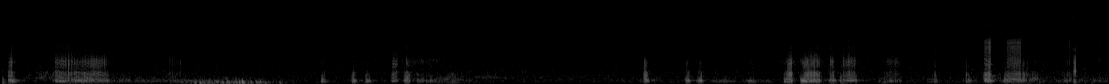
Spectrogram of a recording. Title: храп кота cat snoring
